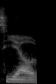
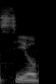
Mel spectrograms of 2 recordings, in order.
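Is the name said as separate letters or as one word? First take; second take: letters; one word. First: The name is spelled out as two letters. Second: The name is said as one word. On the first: "it just feels nicer calling it C L" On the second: "that's how they pronounce it in the Cold Steel games"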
